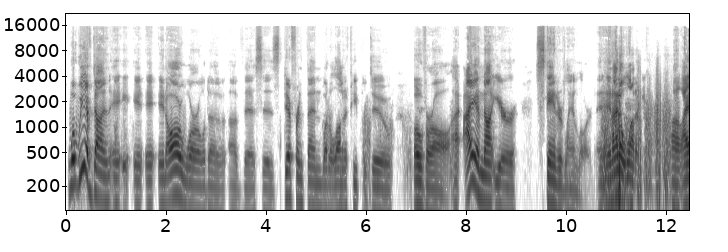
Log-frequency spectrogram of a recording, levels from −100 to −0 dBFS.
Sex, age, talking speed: male, 30-49, 180 wpm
